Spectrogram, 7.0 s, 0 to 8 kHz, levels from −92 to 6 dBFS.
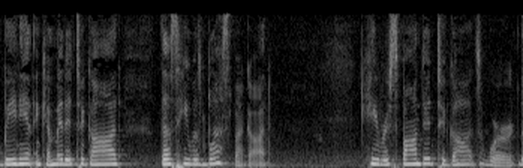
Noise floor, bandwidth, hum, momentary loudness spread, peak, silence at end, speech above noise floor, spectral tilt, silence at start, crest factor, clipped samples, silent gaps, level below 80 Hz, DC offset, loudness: -61 dBFS; 7.6 kHz; none; 13 LU; -14 dBFS; 0 s; 32 dB; -6.5 dB/octave; 0 s; 16 dB; under 0.1%; none; -50 dBFS; under 0.1%; -30 LUFS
